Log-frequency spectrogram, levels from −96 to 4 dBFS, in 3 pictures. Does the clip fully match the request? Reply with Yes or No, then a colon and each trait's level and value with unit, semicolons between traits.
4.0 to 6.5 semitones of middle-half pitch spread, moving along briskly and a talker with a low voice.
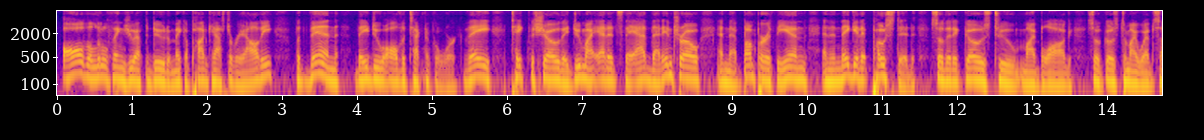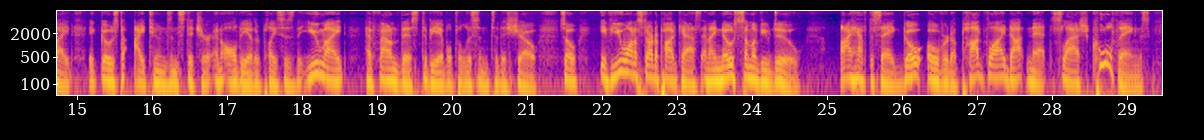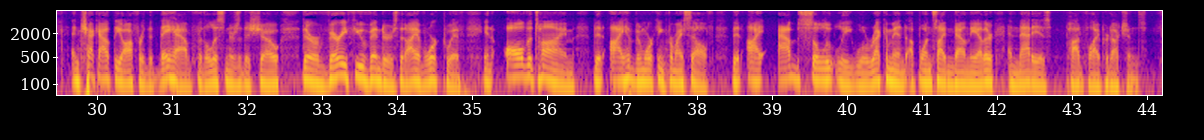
Yes: average, 4.3 semitones; fast, 220 wpm; low, 115 Hz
